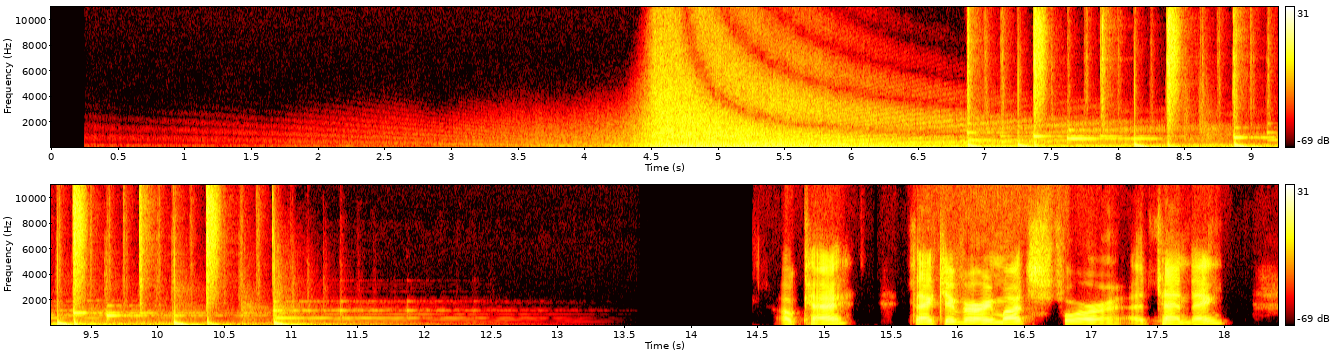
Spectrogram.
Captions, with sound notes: (rocket engine roaring) (upbeat music) - Okay. Thank you very much for attending.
